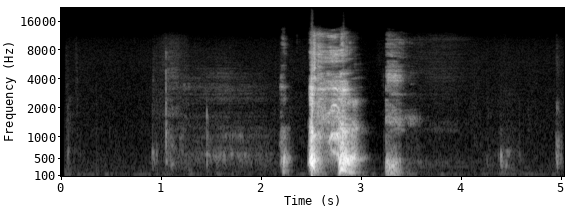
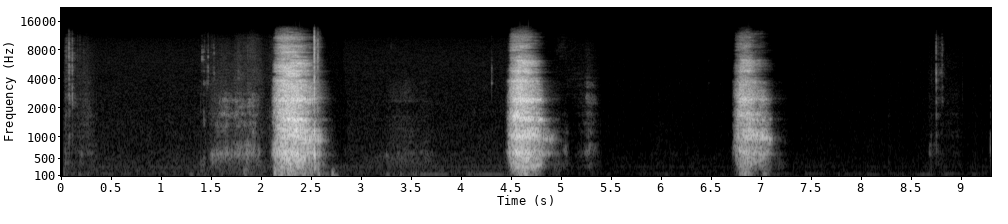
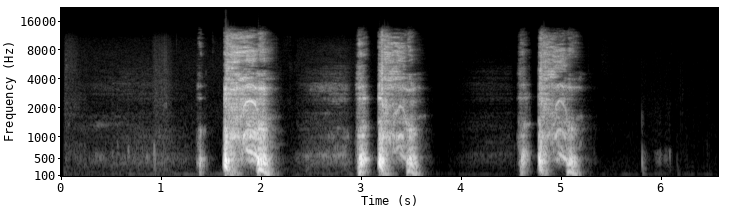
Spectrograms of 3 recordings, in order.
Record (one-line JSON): {"cough_length": "5.0 s", "cough_amplitude": 32768, "cough_signal_mean_std_ratio": 0.2, "exhalation_length": "9.3 s", "exhalation_amplitude": 23427, "exhalation_signal_mean_std_ratio": 0.24, "three_cough_length": "6.6 s", "three_cough_amplitude": 32768, "three_cough_signal_mean_std_ratio": 0.3, "survey_phase": "beta (2021-08-13 to 2022-03-07)", "age": "65+", "gender": "Male", "wearing_mask": "No", "symptom_none": true, "smoker_status": "Ex-smoker", "respiratory_condition_asthma": false, "respiratory_condition_other": false, "recruitment_source": "REACT", "submission_delay": "1 day", "covid_test_result": "Negative", "covid_test_method": "RT-qPCR"}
